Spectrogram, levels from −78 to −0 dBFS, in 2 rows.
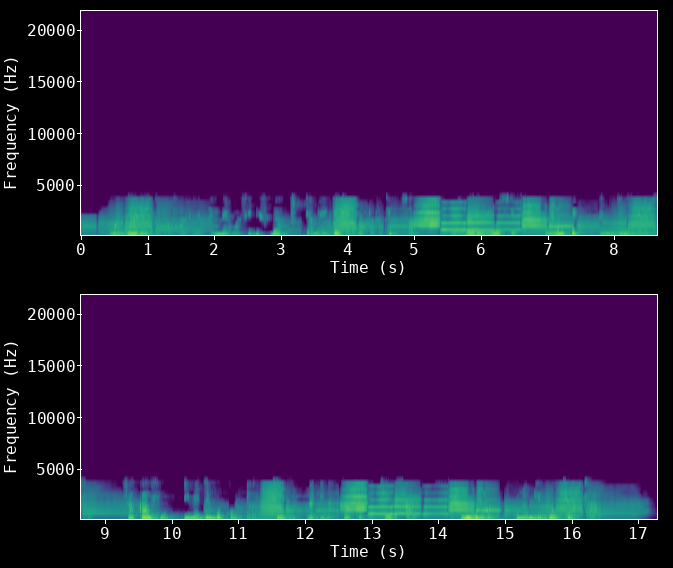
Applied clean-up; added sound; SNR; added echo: classical method WPE with log-MMSE.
